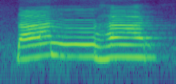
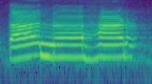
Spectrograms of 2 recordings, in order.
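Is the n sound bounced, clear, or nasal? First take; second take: clear; bounced. First: The n is plain and clear, flowing on. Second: The n gets a bounce with an extra vowel. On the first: The speaker calls it right. "yang penting ya jelas" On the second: The speaker calls it wrong. "Tidak boleh mau kasih-kasih pantul"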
